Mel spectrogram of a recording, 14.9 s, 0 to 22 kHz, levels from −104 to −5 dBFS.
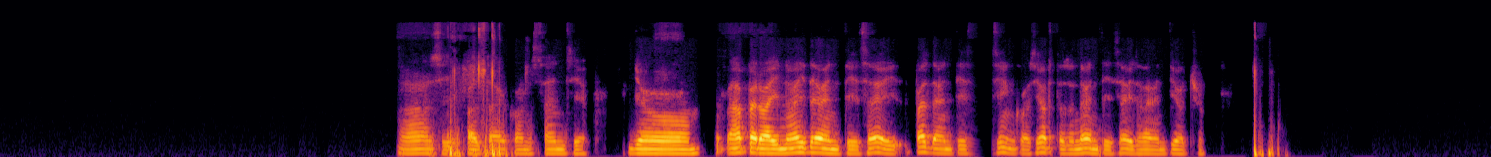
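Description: No technical faults can be heard anywhere in the speech. Nothing in the recording calls for a time, a description or an explanation of something going wrong.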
